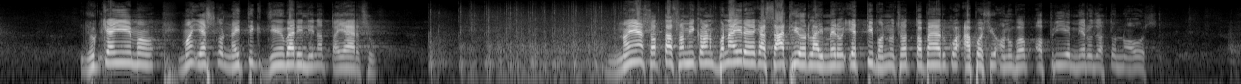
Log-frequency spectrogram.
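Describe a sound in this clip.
An elderly man speaks forcefully into a microphone.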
